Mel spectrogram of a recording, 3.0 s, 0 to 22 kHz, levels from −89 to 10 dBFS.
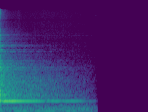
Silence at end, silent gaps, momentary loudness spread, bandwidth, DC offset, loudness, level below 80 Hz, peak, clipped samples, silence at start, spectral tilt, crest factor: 1.15 s; none; 21 LU; 15 kHz; under 0.1%; -26 LUFS; -48 dBFS; -4 dBFS; under 0.1%; 0 s; -5 dB/octave; 24 dB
